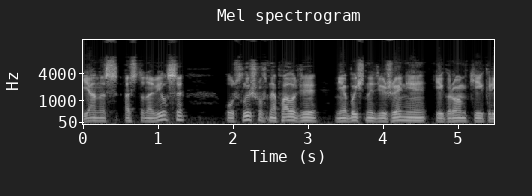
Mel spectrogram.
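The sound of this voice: Delivered in an unforced reading voice, the speech carries fairly even intonation.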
